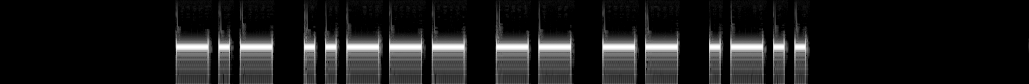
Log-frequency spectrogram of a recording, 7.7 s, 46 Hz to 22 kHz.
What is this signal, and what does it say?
Morse code, heard as a keyed tone, about 15 wpm, 700 Hz. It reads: K2MML
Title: USA Call Signs - 5 Characters - Repeated 3x - 15wpm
